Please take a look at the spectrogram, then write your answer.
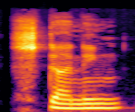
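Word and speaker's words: stunning: यहां पर जो हमारा यू है वो साइलेंट रहेगा। N हमारा 2 बार लिखा है। अगर आपको इंग्लिश के किसी भी मीनिंग में कोई अक्षर 2 बार लिखा मिले तो हम लोग उसका उच्चारण 1 बार करते हैं।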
